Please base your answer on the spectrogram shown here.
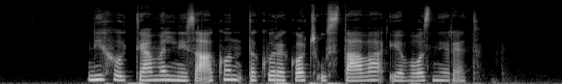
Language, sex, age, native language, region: Slovenian, female, 18-29, Slovenian, Primorsko-notranjska region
